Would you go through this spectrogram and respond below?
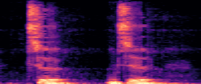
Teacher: Air is completely blocked, then it is slowly released. So they are called affricates.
